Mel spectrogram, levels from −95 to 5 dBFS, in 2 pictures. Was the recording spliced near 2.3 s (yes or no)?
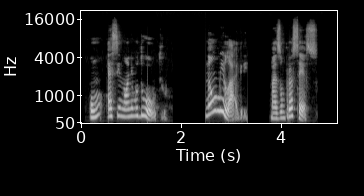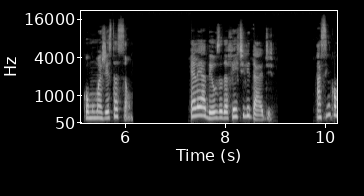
yes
